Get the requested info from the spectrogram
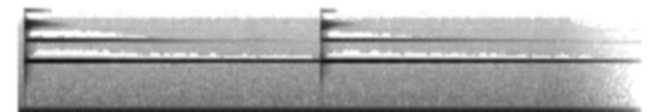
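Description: A high-pitched bell struck twice, about three seconds apart, each strike ringing on and slowly fading, over a faint low hum.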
